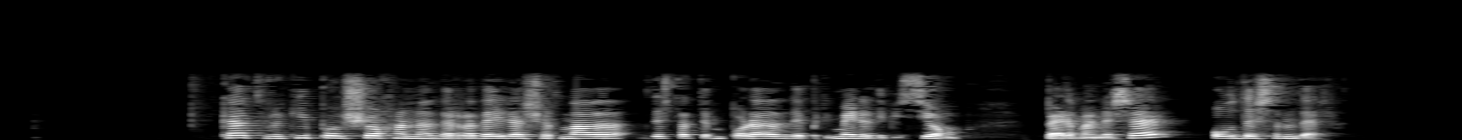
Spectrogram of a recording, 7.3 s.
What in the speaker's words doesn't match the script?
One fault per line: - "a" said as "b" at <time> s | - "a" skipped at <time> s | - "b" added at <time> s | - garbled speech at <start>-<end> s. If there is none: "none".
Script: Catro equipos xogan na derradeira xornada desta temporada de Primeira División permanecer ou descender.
none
